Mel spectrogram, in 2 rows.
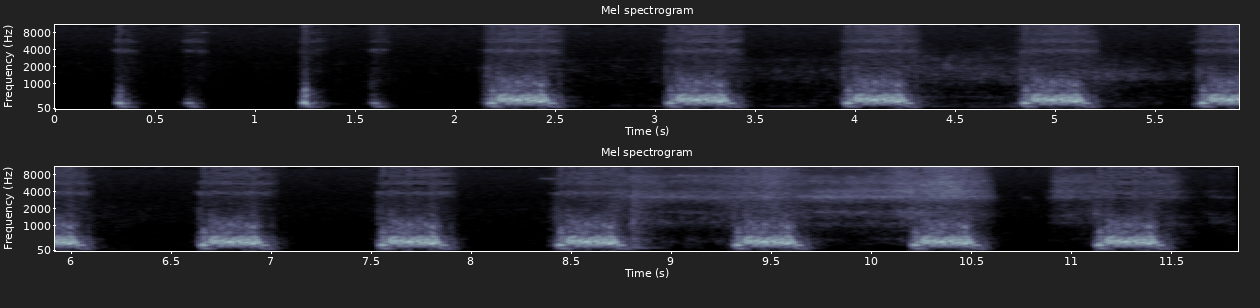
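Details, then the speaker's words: Mitral regurgitation teaching recording, electronically filtered: regular heartbeat near 67/min, three normal beats, then a soft systolic murmur between the first and second sounds. Diastole has no added sound. "the murmur is a systolic murmur of course because this is the first sound and this is the second sound diastole is without any kind of additional sound and the murmur will be soft as all the might regurgitation"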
